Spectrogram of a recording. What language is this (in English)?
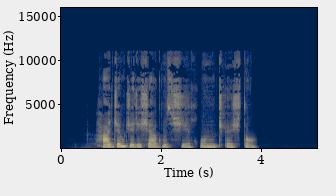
Adyghe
